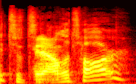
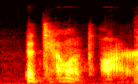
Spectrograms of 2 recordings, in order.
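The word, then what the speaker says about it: Totalitär: It's like, you know, Catalatar, you know, esque, you know, just kind of hardcore. – Did you say Totalitar? – Is that how you say it? – Well, you know that band?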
